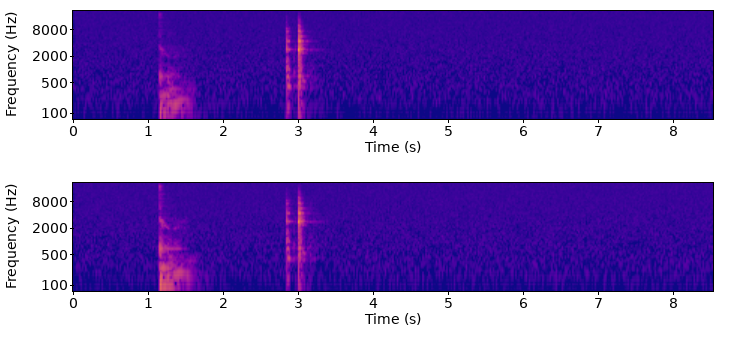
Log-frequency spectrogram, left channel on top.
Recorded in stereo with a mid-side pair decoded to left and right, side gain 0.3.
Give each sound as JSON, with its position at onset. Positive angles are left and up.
{"t": 1.1, "sound": "a clunk", "azimuth_deg": -65, "distance_m": 5.5}
{"t": 2.8, "sound": "a clink", "azimuth_deg": 30, "distance_m": 1.1}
